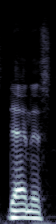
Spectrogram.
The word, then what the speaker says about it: Denis: His name is spelled D-E-N-I-S. – Okay. – I believe that should be pronounced Denis. – Denis. – Because you don't say penis.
